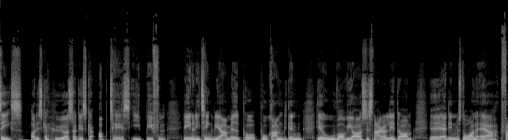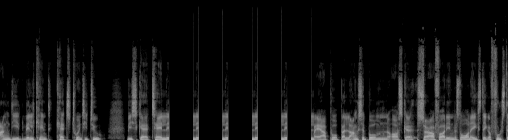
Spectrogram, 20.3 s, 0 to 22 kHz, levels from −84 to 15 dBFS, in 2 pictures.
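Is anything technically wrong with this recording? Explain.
Yes. From 13.53 to 16.43 s there is a stutter with silent gaps: a 107 ms fragment repeats four times, each followed by about 483 ms of silence, on a steady 590 ms cycle. The likely cause is a stalled player or stream replaying its last fragment, so the audio that belonged in that stretch is lost.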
